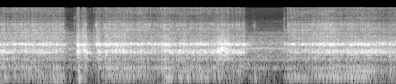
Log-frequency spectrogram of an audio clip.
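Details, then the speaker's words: Wood lathe turning a square pen blank with a carbide tool: steady motor hum under rough, irregular chattering scrape as the tool knocks off the corners; interrupted cut on out-of-round stock. "You just put it on, keep a good lock on it, and just go straight across your tool rest with the tool itself. So I'm knocking off a few of the edges now."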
